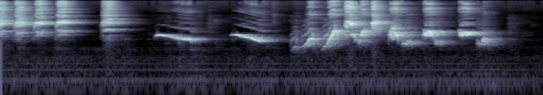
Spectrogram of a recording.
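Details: Medan-type white-rumped shama singing under water-sound therapy: rich chattering phrases, two clear whistles sweeping downward, then a fast tumbling sequence of buzzy rising notes.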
